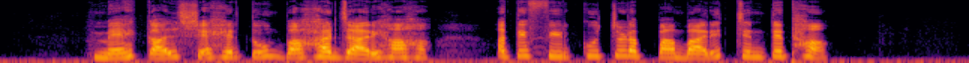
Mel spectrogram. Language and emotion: Punjabi, fearful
